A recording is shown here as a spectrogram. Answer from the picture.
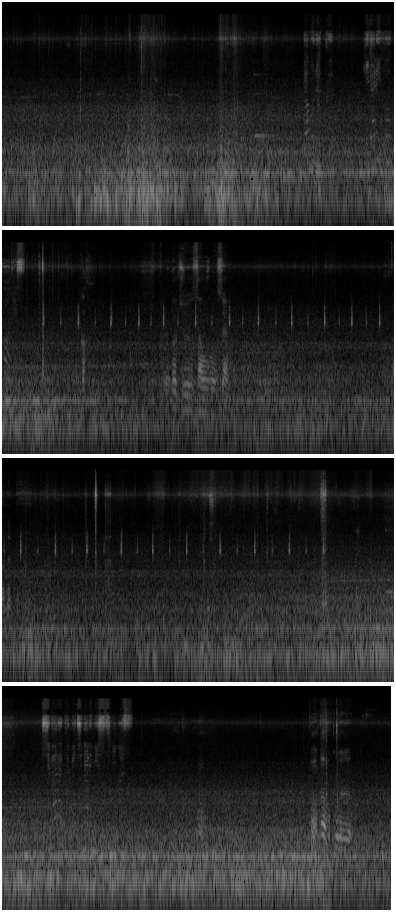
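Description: Car interior road and engine noise, a steady low rumble with a constant drone, while driving on a town road. About a third of the way in, the turn-signal indicator ticks evenly for about ten seconds, then stops.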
